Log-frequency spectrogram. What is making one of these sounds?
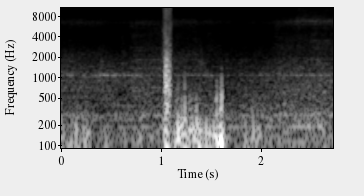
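A metal latch clacks.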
